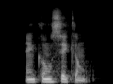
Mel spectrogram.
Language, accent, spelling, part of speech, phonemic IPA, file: French, France, inconséquent, adjective, /ɛ̃.kɔ̃.se.kɑ̃/, LL-Q150 (fra)-inconséquent.wav
- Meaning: 1. inconsistent 2. thoughtless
